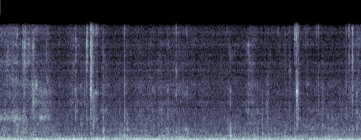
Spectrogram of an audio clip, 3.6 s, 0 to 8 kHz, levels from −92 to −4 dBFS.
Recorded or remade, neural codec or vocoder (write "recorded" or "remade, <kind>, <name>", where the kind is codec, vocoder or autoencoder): remade, codec, HILCodec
